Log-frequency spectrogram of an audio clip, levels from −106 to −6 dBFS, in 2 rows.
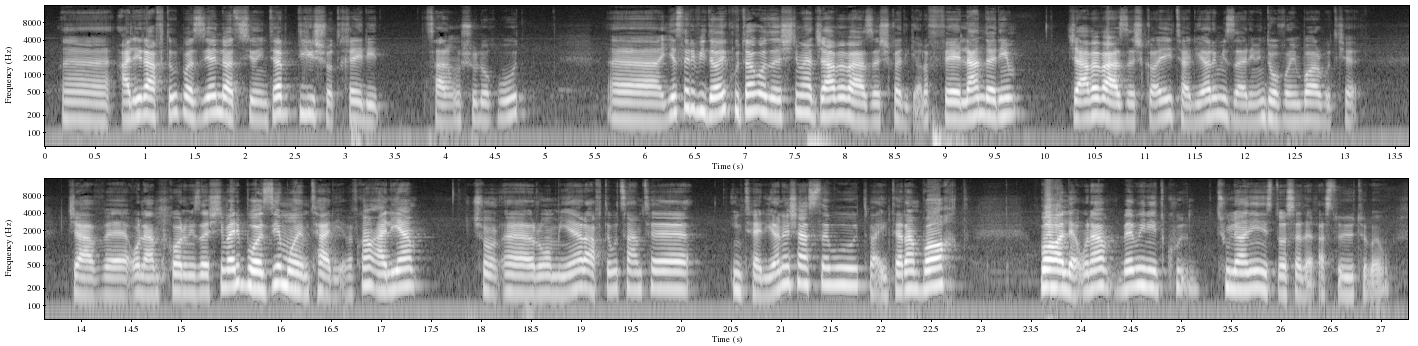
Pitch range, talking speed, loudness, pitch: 160-205 Hz, 145 wpm, -17 LUFS, 175 Hz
